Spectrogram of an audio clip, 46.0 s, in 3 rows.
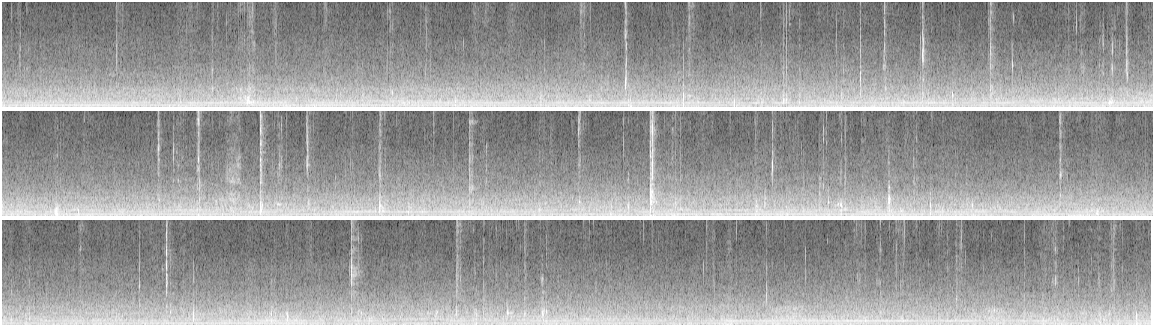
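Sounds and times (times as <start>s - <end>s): steady low hum: 0.0s - 46.0s
chewing with wet smacks: 1.4s - 16.6s, 17.2s - 46.0s.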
